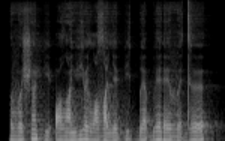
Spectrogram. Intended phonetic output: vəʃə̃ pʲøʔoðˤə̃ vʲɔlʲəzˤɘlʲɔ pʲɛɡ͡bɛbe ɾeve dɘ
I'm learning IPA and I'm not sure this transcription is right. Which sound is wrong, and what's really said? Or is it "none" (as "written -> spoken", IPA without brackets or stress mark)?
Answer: ø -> ɘ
